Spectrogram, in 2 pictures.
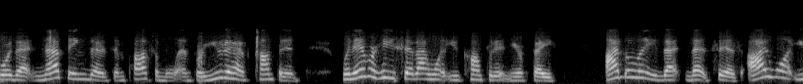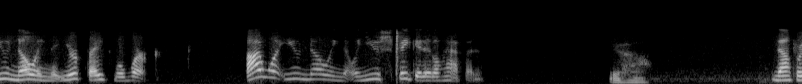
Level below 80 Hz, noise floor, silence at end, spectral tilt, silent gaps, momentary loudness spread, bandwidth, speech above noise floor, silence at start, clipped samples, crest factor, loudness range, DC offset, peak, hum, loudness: -62 dBFS; -67 dBFS; 0 s; -9.5 dB/octave; none; 14 LU; 5.6 kHz; 44 dB; 0 s; under 0.1%; 20 dB; 9 LU; under 0.1%; -4 dBFS; none; -23 LUFS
